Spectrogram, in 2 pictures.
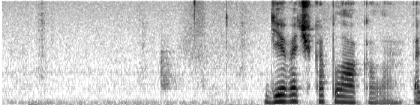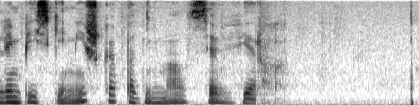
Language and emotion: Russian, sad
